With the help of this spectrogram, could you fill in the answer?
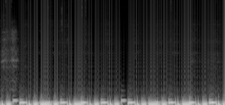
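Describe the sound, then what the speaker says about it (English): A techno synth layer carries subtle distortion from a Neutron plugin, playing a dense pulsing loop with a steady rhythmic bass pattern, loud and alone with no talk. "it's adding a little bit of distortion here"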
